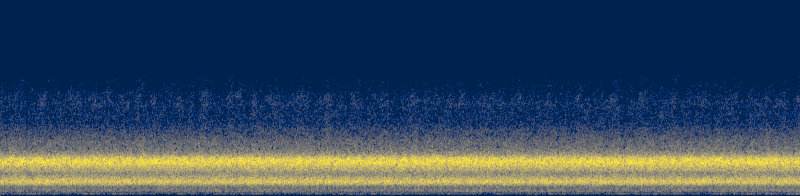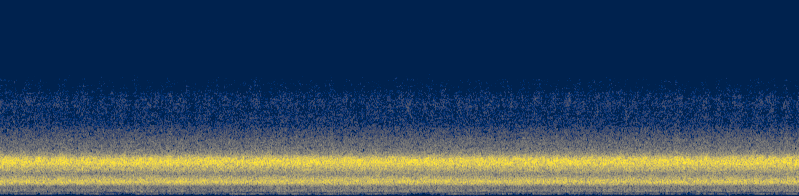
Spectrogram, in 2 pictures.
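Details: Quiet countryside at night filled with a frog chorus, a seamless, high, ringing texture of overlapping calls sustained evenly across the whole stretch.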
